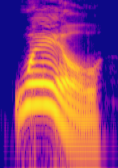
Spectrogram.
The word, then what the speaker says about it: whale: Circle K number two whale whale w h a l e did you Circle H number three white white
